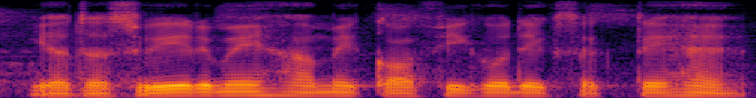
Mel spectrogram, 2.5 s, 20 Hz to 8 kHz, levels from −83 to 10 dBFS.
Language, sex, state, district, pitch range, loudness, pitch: Hindi, male, Assam, Kamrup Metropolitan, 90-100 Hz, -15 LUFS, 95 Hz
